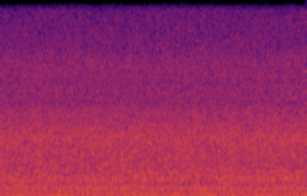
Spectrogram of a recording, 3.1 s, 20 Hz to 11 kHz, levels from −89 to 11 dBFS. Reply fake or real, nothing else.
fake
